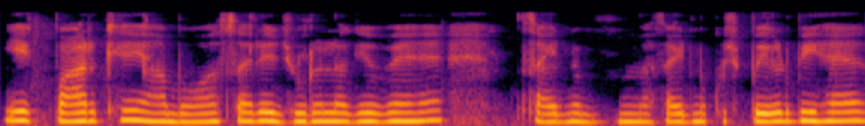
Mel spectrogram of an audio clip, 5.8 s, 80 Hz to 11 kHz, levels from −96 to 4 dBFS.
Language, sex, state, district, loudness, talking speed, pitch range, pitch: Hindi, female, Haryana, Rohtak, -16 LUFS, 185 wpm, 210-225 Hz, 220 Hz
